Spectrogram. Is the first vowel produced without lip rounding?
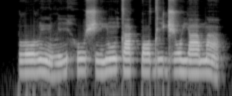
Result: no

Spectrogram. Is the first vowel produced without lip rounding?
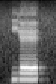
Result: yes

